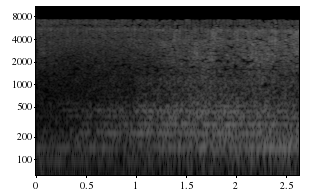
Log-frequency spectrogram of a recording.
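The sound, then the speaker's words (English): A steady droning propeller plane engine hums continuously as the plane flies over the Alps after taking off, a low throbbing roar that swells slightly louder partway through, heard alone with no voices. “They've taken off on schedule. The plane's airborne.”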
